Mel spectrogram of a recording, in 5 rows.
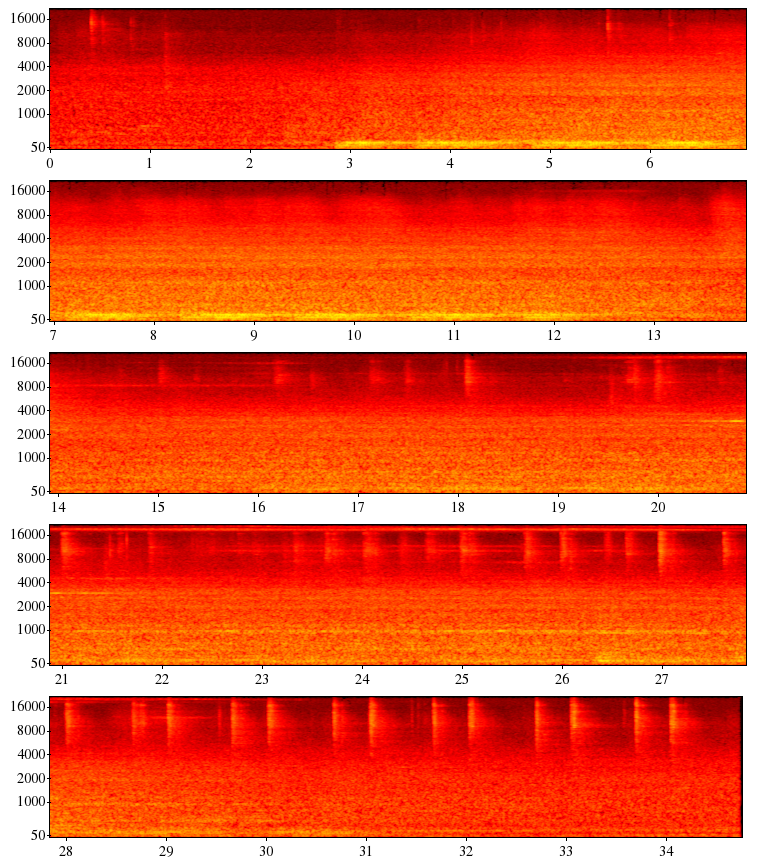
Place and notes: Sec., Zhangmei Rd., Changhua City - underground tunnel
underground tunnel, The train runs through, Traffic sound
Zoom H2n MS+XY
Changhua County, Taiwan, February 2017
